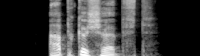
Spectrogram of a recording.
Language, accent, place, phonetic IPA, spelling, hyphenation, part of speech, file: German, Germany, Berlin, [ˈapɡəˌʃœp͡ft], abgeschöpft, ab‧ge‧schöpft, verb / adjective, De-abgeschöpft.ogg
- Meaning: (verb) past participle of abschöpfen; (adjective) skimmed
